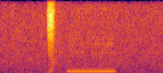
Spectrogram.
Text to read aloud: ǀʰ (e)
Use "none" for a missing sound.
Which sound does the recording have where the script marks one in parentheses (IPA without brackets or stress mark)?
i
